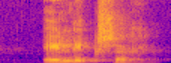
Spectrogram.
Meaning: elixir
- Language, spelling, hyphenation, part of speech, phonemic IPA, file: Dutch, elixer, elixer, noun, /ˌeːˈlɪk.sər/, Nl-elixer.ogg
